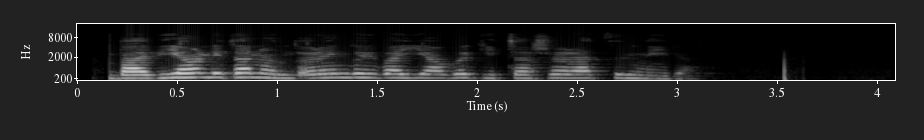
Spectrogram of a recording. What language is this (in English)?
Basque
